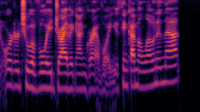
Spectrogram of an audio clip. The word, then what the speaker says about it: Gravois: Uh, happy to talk about Gravo or as some non-native St. Louises may call it, Gravo. Gravois. I remember pronouncing it that way when I first moved here.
